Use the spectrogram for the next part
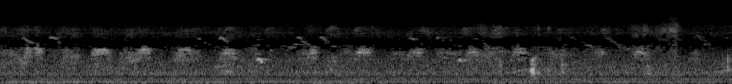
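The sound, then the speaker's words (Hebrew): A flock of birds being fed and given water chatters and calls continuously, with short scattered calls, one sharp click, and a steady murmur underneath. No one speaks. “תושתו טוב ציפורים, תאכלו טוב ותלכו לבריכה.”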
